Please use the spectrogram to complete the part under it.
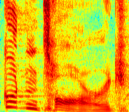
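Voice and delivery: slow German in a West Country accent. Shown as a demonstration. Comic speaks German in a West Country accent. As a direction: drawl Guten Tag West Country style. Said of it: "German with a West Country accent".

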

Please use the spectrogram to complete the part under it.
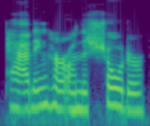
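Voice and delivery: ordinary delivery

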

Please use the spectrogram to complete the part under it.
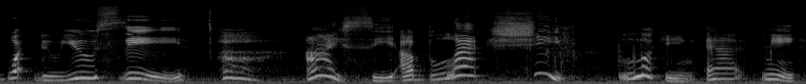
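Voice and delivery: put-on lively sing-song read-aloud for kids; reading to children. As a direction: read it bright and bouncy to a class. Teacher reads picture book aloud.

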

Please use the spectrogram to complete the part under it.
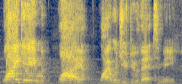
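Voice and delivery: loud frightened pleading; scared whine. Real, not acted. Complaining to the game.

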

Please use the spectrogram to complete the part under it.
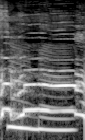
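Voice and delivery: squeaky very high call. Real, not acted. Calling her duck Suna, squeaky high.

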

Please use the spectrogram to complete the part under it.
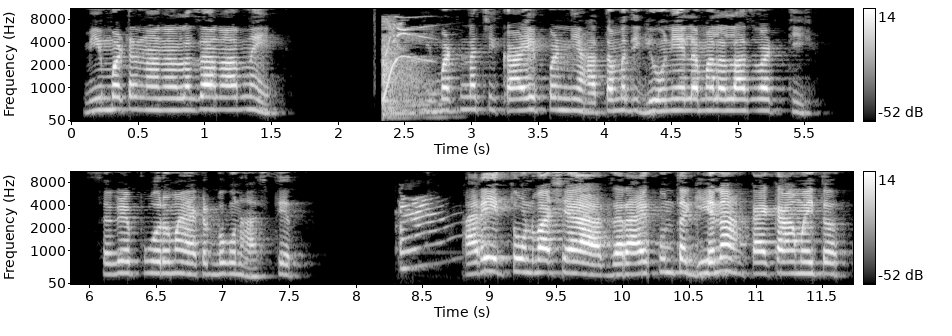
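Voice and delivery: usual speaking voice

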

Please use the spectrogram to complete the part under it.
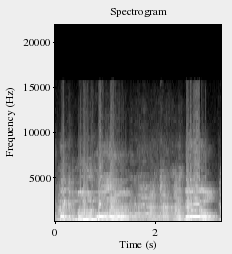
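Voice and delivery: high, loud hype-man holler; rallying shout. Acted. Partner rallying the street for moon water, rallying shout. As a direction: call the whole street over, proudly.

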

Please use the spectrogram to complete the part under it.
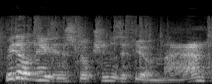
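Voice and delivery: ordinary talk

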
